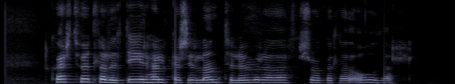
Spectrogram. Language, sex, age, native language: Icelandic, female, 30-39, Icelandic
